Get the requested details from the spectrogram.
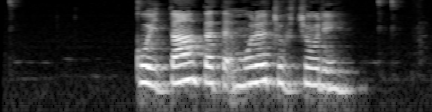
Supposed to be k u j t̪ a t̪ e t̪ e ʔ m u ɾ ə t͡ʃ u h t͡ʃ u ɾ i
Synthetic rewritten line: k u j t̪ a t̪ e t̪ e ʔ m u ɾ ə t͡ʃ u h t͡ʃ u ɾ i

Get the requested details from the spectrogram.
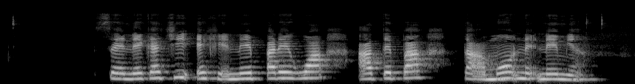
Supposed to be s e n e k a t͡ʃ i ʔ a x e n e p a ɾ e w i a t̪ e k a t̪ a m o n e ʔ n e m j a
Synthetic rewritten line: s e n e k a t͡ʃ i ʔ e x e n e p a ɾ e w a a t̪ e p a t̪ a m o n e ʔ n e m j a

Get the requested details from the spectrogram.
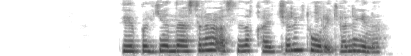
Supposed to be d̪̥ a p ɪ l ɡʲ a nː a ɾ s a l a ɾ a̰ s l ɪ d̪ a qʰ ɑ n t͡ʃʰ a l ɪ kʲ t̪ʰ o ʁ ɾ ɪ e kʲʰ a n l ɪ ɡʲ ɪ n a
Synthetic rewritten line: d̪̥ e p ɪ l ɡʲ a nː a ɾ s a l a ɾ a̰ s l ɪ d̪ a qʰ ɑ n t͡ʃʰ a l ɪ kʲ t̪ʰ o ʁ ɾ ɪ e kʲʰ a n l ɪ ɡʲ ɪ n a

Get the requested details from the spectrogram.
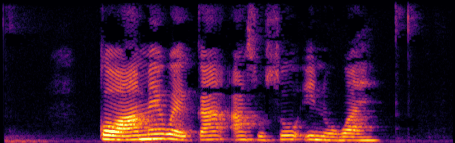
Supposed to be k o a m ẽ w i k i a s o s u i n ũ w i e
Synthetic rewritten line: k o a m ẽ w e k a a s u s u i n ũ w a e

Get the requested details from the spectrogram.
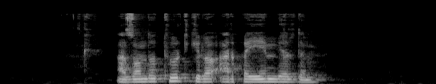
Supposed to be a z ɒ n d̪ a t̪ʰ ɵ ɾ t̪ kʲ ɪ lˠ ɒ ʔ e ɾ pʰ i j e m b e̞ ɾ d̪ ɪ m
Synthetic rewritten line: a z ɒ n d̪ a t̪ʰ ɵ ɾ t̪ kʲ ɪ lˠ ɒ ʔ a ɾ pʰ a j e m b e̞ ɾ d̪ ɪ m

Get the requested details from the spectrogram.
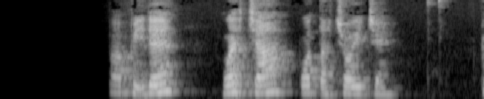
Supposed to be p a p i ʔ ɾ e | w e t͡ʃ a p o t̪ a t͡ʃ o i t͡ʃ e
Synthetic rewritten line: p a p i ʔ ɾ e | w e t͡ʃ a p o t̪ a t͡ʃ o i t͡ʃ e

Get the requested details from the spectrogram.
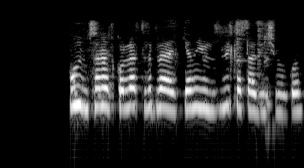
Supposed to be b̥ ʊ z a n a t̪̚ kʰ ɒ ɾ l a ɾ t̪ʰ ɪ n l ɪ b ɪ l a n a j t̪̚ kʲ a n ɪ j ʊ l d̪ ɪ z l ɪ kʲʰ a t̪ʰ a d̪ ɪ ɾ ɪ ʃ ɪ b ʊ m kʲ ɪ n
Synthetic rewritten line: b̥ ʊ s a n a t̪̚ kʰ ɒ ɾ l a ɾ t̪ʰ ɪ l ɪ b ɪ l a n a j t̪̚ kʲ a n ɪ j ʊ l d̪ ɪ z l ɪ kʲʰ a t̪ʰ a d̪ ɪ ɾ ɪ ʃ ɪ m ʊ m kʲ ɪ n

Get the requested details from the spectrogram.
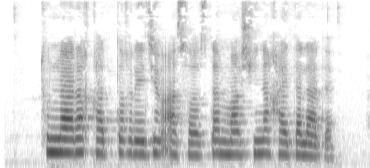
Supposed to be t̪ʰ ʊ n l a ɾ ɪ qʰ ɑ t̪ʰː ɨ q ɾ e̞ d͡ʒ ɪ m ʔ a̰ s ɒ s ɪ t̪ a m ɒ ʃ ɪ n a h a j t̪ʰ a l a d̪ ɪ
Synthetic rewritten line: t̪ʰ ʊ n l a ɾ ɪ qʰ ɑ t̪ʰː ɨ q ɾ e̞ d͡ʒ ɪ m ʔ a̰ s ɒ s ɪ d̪ a m ɒ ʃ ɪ n a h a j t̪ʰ a l a d̪ ɪ

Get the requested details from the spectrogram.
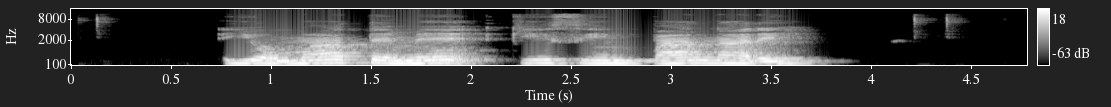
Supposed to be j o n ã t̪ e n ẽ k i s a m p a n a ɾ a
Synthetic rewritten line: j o m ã t̪ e m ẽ k i s i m p a n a ɾ e

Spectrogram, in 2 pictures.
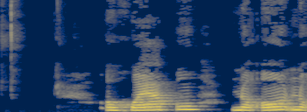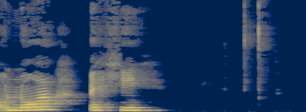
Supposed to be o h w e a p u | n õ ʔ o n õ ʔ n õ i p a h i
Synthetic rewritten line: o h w e a p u | n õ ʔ o n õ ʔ n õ a p e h i

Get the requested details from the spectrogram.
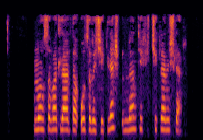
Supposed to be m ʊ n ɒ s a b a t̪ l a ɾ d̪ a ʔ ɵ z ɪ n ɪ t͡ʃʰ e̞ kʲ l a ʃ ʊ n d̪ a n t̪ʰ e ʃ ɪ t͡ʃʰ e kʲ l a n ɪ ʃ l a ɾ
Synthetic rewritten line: m ʊ n ɒ s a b a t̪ l a ɾ d̪ a ʔ ɵ z ɪ n ɪ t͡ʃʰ e̞ kʲ l a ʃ ʊ n d̪ a n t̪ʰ e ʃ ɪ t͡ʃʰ e kʲ l a n ɪ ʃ l a ɾ

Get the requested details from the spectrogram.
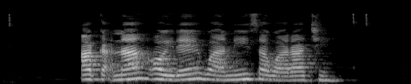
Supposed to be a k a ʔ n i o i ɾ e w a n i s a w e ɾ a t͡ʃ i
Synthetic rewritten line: a k a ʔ n a o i ɾ e w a n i s a w a ɾ a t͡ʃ i

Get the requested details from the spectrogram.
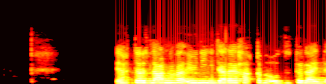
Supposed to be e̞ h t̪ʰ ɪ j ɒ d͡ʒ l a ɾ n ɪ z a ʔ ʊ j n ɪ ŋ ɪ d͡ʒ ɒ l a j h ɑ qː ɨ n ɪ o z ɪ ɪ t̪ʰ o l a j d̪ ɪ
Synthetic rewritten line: e̞ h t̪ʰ i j ɒ d͡ʒ l a ɾ n ɪ v a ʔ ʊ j n ɪ ŋ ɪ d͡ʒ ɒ ɾ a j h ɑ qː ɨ n ɪ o z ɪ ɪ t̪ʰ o l a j d̪ ɪ

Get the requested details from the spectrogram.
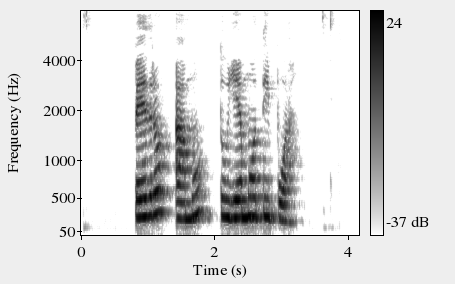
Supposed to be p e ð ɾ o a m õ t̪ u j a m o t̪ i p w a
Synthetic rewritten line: p e ð ɾ o a m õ t̪ u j e m o t̪ i p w a

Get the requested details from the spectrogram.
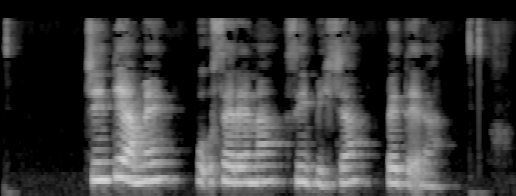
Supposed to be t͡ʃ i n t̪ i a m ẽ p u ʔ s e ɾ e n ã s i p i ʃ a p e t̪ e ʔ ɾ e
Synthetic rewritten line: t͡ʃ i n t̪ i a m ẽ p u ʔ s e ɾ e n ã s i p i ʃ a p e t̪ e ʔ ɾ a

